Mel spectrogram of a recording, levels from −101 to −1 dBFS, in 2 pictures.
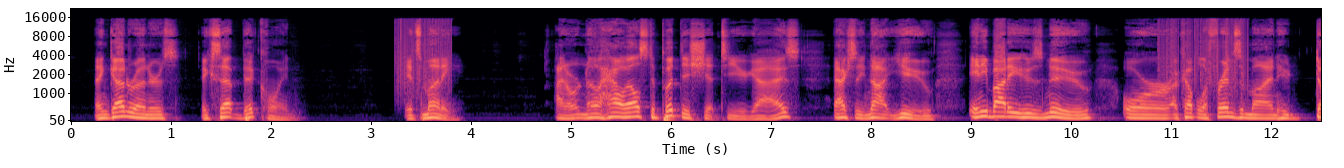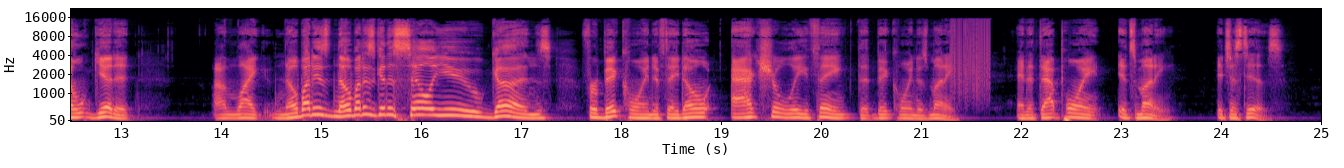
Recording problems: crackling; noticeable; at 3 s, at 11 s and at 21 s; 15 dB below the speech

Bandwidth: 15 kHz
